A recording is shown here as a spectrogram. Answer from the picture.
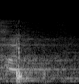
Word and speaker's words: Hang: The instrument I play is called the hang. It's actually pronounced hum, and it's a Bern dialect, which is Bern in Switzerland, so this is where it comes from.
